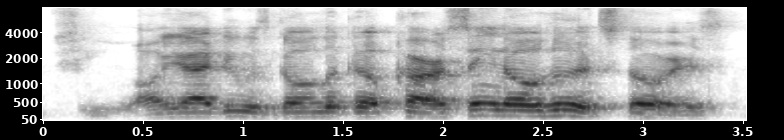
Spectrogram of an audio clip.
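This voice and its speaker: A man vlogging, telling a casual, slangy anecdote in an animated way, in a roomy, echoey room. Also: mid-range voice, normal speed. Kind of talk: casual storytelling.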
